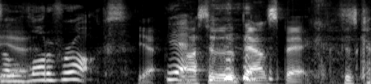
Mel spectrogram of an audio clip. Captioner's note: laughs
